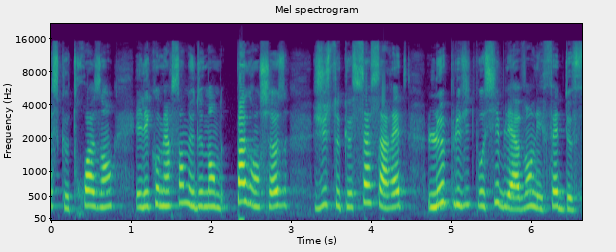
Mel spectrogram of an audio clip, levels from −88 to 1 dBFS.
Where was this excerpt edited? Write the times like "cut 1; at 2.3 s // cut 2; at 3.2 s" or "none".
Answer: cut 1; at 0.9 s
